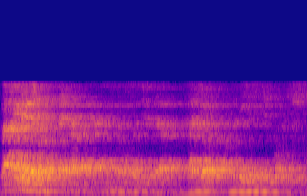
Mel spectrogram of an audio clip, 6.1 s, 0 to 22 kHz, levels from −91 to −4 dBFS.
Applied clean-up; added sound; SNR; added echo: none; Livestock, farm animals, working animals; 16 dB; reverberation time 2.2 s.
